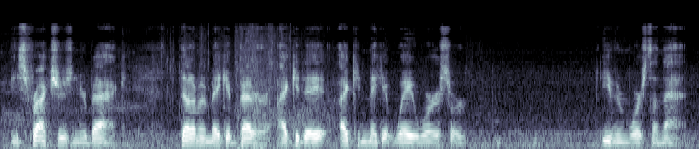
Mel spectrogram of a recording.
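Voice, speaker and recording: Man in his forties chatting over noise. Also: on the low side. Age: 40s. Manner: rambling, animated retelling with quoted dialogue and swearing. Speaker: game streamer. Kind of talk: casual chat while playing a video game.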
